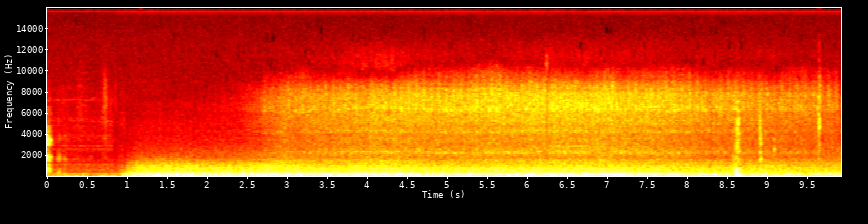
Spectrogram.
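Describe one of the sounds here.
A car engine rumbles as a car rolls up outdoors.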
